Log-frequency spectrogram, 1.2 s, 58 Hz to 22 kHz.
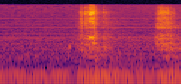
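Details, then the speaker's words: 2008 Dodge Sprinter 3.0 L in limp mode (power loss, check engine light, about 30 mph max), turbo vane actuator commanded with scan tool: two brief free whirring sweeps, no catching or grinding; actuator, wiring and vanes good, not stuck. "So the lever on the actuator is moving. So this is good. This tells me that the wiring of the actuator is good."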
